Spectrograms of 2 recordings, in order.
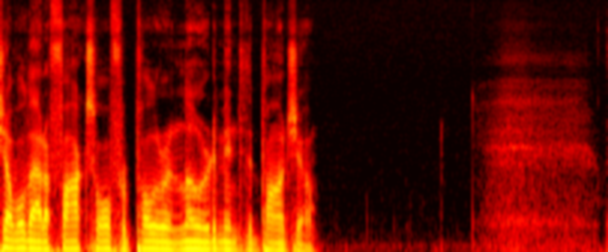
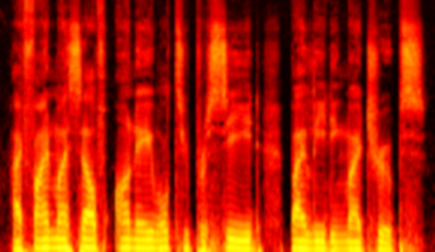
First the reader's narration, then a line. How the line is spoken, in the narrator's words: said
